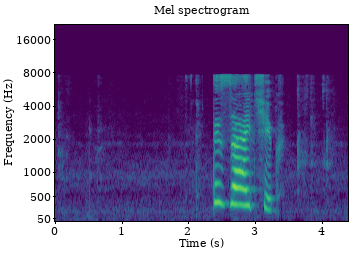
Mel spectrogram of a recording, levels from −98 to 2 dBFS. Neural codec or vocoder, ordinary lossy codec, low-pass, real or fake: codec, 16 kHz, 8 kbps, FreqCodec, larger model; none; none; fake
